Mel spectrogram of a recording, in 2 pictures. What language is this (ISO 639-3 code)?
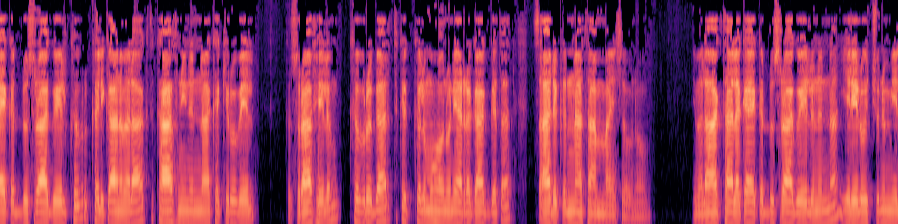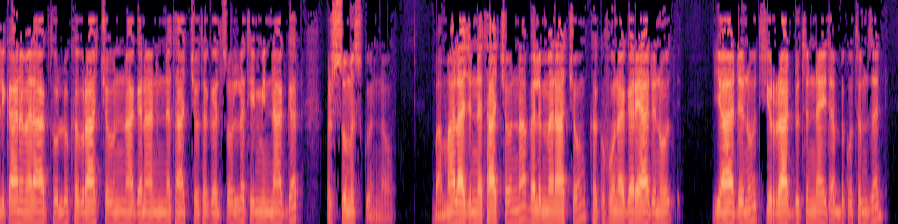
amh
